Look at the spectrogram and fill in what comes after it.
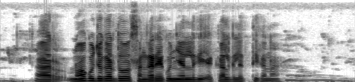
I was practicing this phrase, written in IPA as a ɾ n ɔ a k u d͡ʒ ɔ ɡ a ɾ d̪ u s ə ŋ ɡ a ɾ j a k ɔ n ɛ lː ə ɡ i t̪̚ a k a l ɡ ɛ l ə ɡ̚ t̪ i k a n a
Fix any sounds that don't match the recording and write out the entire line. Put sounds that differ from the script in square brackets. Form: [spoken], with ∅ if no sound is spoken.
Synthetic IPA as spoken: a ɾ n ɔ a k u d͡ʒ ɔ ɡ a ɾ d̪ [ɔ] s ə ŋ ɡ a ɾ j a k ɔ [ɲ] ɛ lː ə ɡ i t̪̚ [ɛ] k a l ɡ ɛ l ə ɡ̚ t̪ i k a n a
